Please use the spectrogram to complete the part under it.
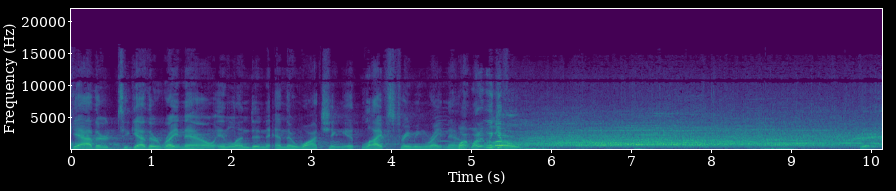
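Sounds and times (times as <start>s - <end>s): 
speech: 0.0s - 6.0s, 9.8s - 10.1s
crowd applauding and cheering: 5.6s - 10.1s
rising whoop: 5.6s - 10.1s.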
